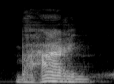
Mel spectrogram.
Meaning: hair cover (totality of hairs covering a surface)
- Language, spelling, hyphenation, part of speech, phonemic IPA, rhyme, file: Dutch, beharing, be‧ha‧ring, noun, /bəˈɦaː.rɪŋ/, -aːrɪŋ, Nl-beharing.ogg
